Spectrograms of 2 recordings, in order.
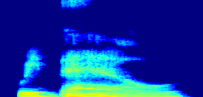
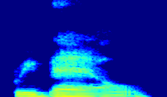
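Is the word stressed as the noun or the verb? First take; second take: verb; verb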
